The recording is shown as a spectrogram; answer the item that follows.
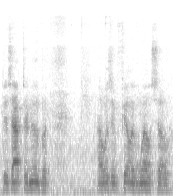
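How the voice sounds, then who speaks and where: A man's voice: medium pitch, level tone, a little slow, background noise. A man improvising prank phone calls, play-acting with a hesitant, stammering delivery. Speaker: prank caller.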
